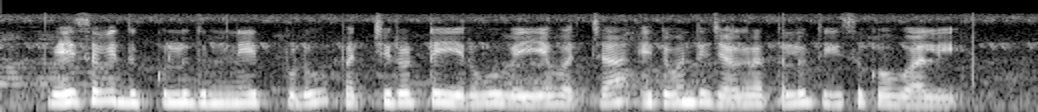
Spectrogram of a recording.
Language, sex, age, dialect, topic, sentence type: Telugu, female, 25-30, Central/Coastal, agriculture, question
